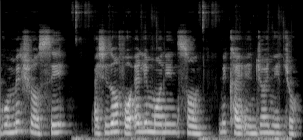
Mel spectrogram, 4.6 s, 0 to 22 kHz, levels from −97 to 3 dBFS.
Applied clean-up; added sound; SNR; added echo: neural mask model Resemble Enhance denoiser.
